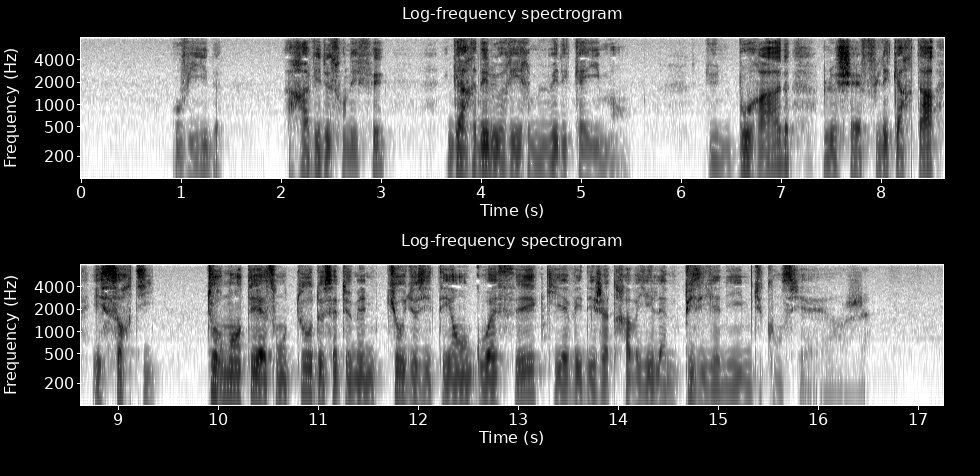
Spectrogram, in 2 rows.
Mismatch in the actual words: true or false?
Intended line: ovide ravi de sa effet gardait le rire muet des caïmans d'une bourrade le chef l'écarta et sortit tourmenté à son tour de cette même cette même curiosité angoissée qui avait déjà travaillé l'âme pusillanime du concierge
true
